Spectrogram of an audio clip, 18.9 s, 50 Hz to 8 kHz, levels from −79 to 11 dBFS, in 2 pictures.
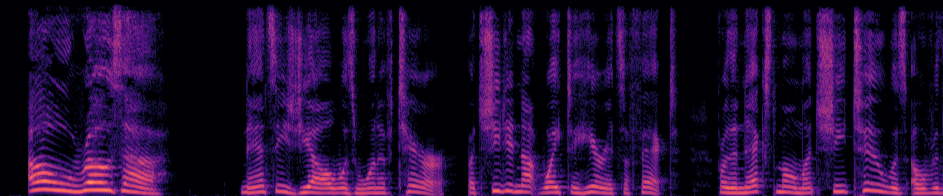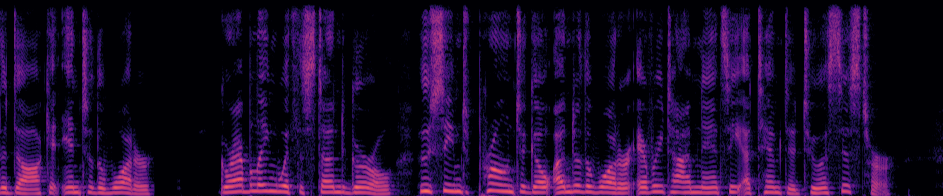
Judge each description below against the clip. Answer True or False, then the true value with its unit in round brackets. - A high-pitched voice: True (215 Hz)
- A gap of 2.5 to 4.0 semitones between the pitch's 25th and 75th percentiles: True (3.6 semitones)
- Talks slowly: False (160 wpm)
